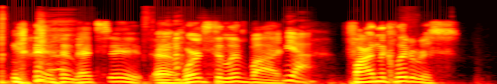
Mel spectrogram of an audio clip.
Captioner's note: laugh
